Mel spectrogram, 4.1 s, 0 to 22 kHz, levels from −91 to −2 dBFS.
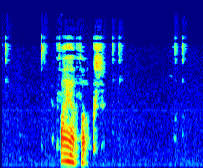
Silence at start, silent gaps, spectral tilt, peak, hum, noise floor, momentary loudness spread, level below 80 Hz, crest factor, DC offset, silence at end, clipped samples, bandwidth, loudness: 0.1 s; none; -4 dB/octave; -2 dBFS; none; -67 dBFS; 25 LU; -64 dBFS; 22 dB; under 0.1%; 0.4 s; under 0.1%; 9.6 kHz; -18 LUFS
